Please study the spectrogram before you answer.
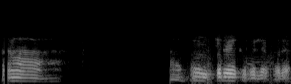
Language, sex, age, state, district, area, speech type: Malayalam, female, 60+, Kerala, Kottayam, rural, conversation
